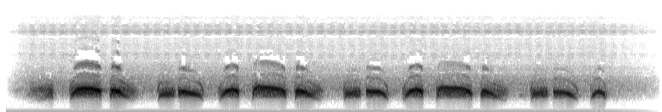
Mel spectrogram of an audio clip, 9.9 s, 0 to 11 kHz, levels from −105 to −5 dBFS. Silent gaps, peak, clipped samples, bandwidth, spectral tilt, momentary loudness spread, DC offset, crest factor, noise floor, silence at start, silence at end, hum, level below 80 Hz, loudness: none; -4 dBFS; under 0.1%; 1.9 kHz; -7 dB/octave; 18 LU; under 0.1%; 14 dB; -66 dBFS; 0.5 s; 0.85 s; none; under -90 dBFS; -19 LUFS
